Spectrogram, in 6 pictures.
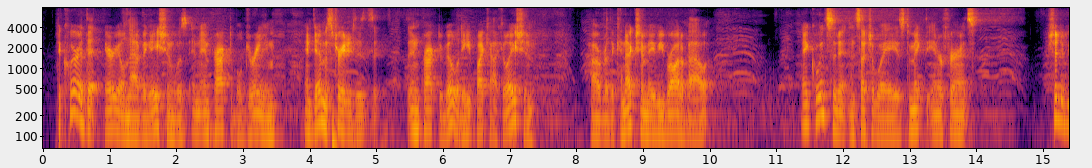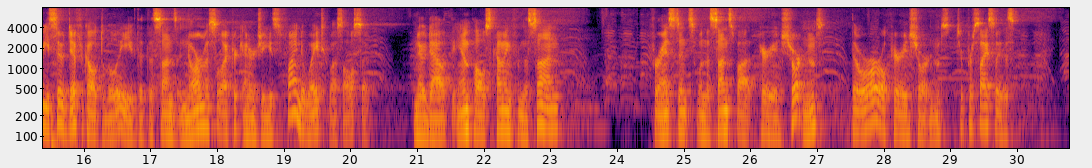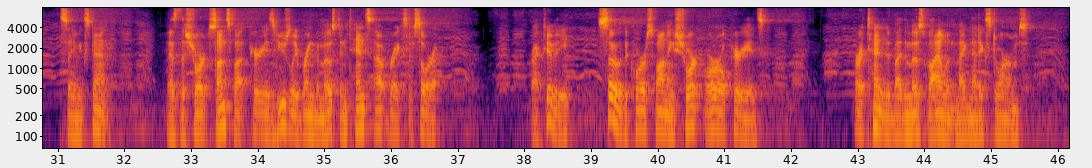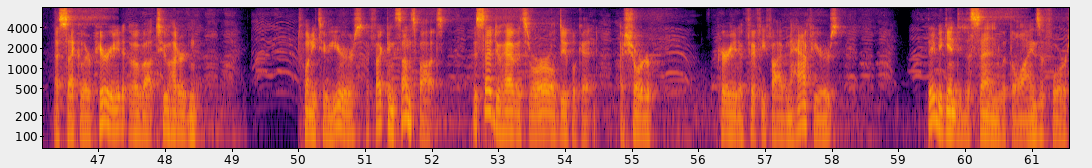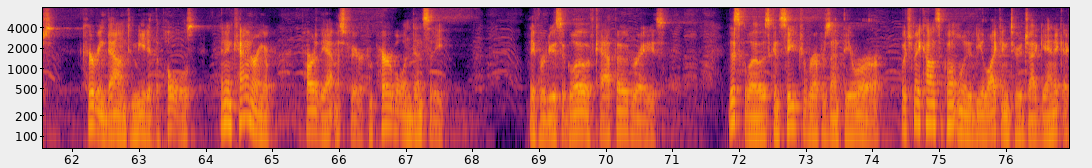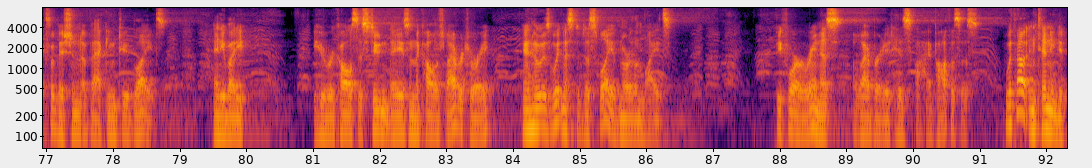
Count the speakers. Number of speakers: one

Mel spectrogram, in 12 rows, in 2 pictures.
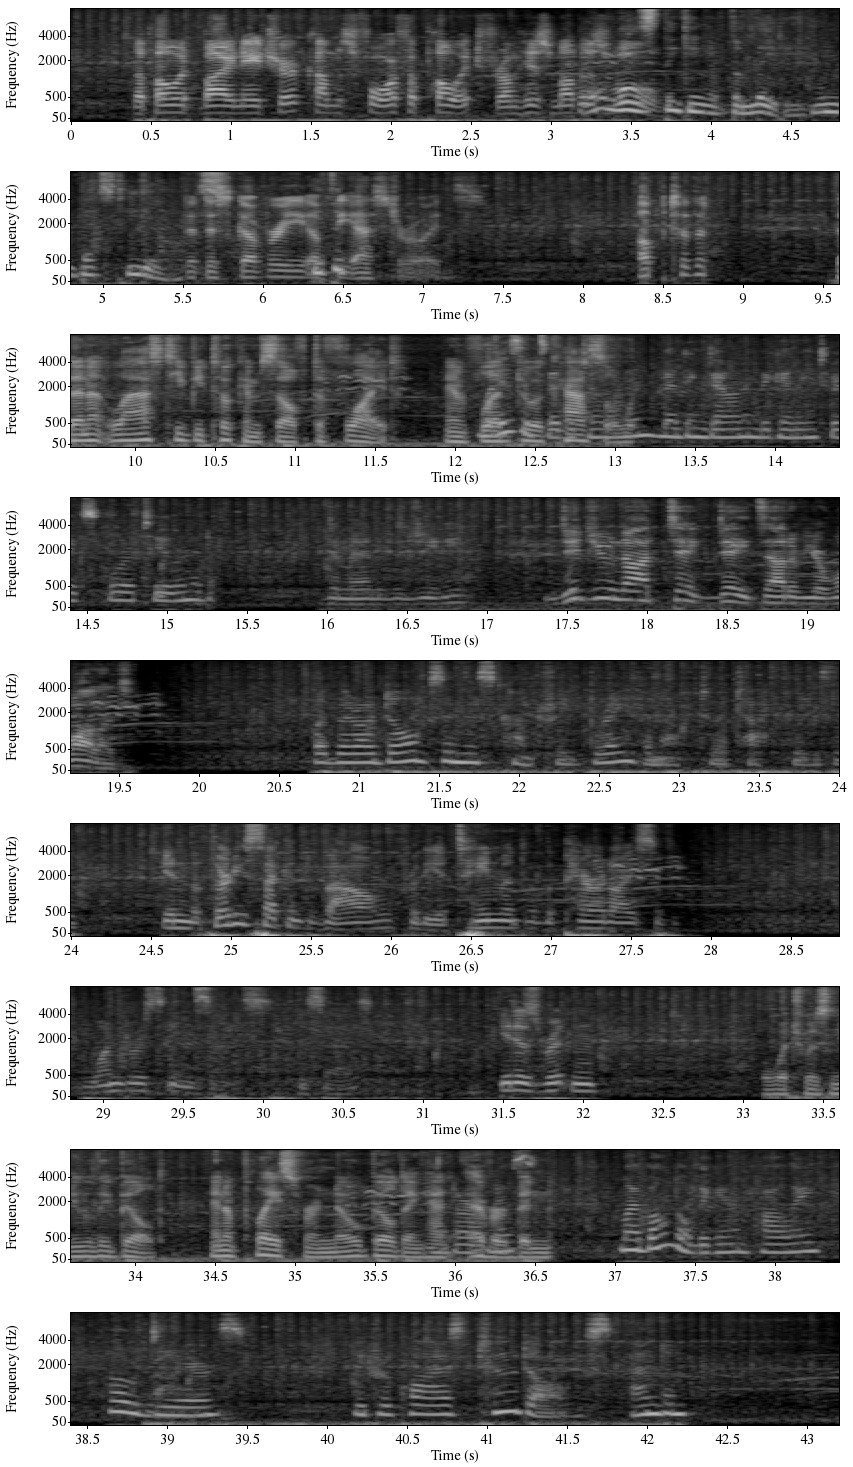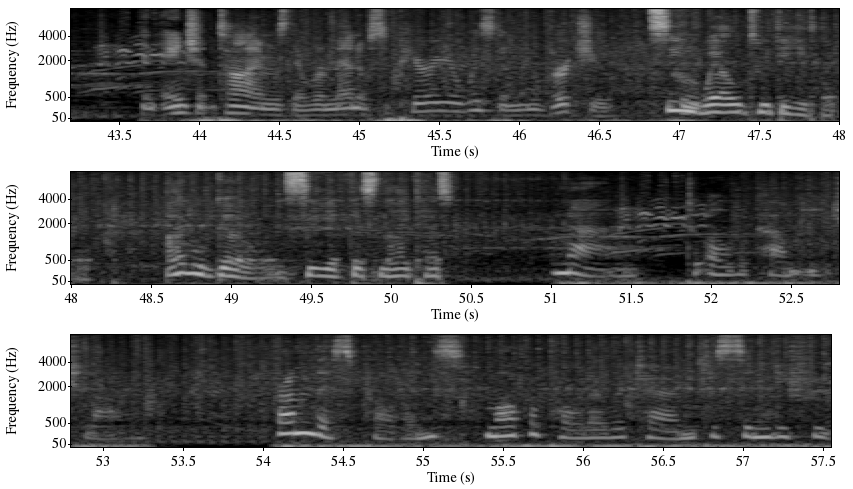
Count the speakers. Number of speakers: eight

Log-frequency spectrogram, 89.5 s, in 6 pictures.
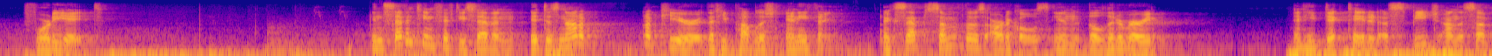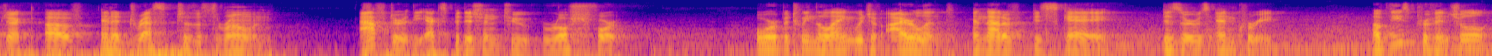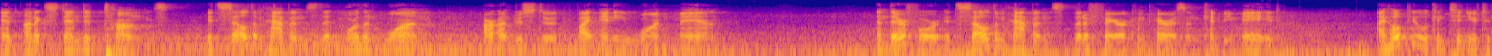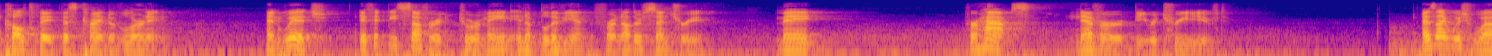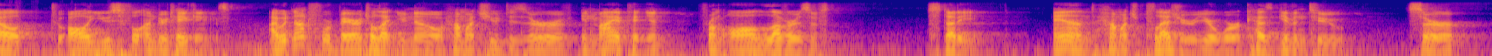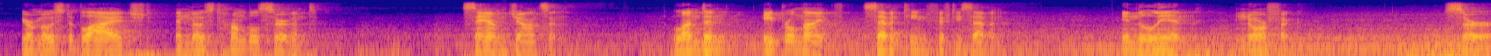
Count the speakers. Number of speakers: one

